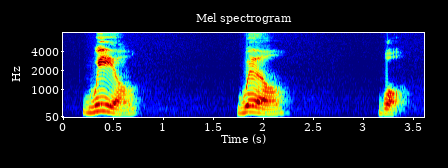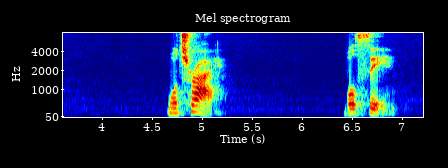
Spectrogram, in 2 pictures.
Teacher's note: the vowel here will usually be reduced to the I vowel, so it sounds like will, or with the schwa, wool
